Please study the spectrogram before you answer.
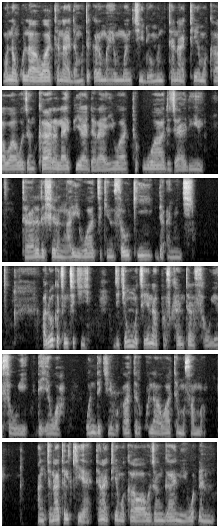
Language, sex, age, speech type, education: Hausa, male, 46-60, spontaneous, tertiary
